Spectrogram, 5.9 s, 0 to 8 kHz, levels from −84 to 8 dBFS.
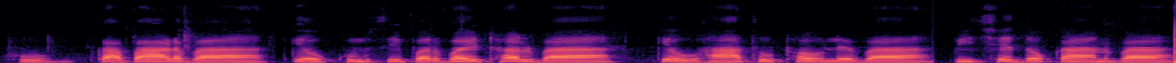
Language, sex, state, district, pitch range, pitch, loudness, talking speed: Bhojpuri, female, Uttar Pradesh, Ghazipur, 185-215 Hz, 200 Hz, -21 LUFS, 155 wpm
